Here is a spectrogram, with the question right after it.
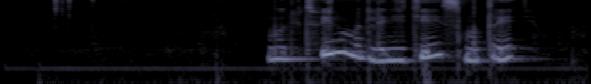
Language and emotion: Russian, sad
